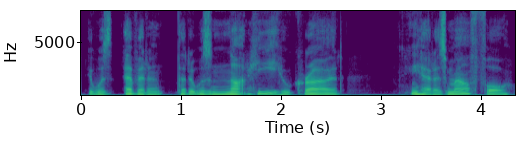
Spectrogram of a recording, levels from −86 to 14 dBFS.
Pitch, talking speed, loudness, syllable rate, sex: 120 Hz, 205 wpm, -20 LUFS, 4.9 syllables/s, male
